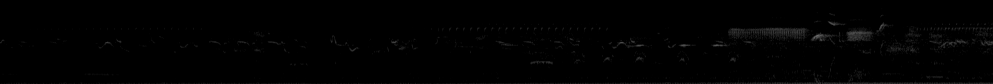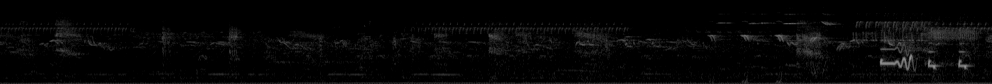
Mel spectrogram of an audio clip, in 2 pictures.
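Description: A faint chorus of many birds chirping and calling, with insects trilling in bouts of a few seconds, growing louder over time. A louder whistling sound comes in near the end.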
